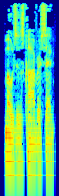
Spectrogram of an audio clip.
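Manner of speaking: usual speaking voice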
